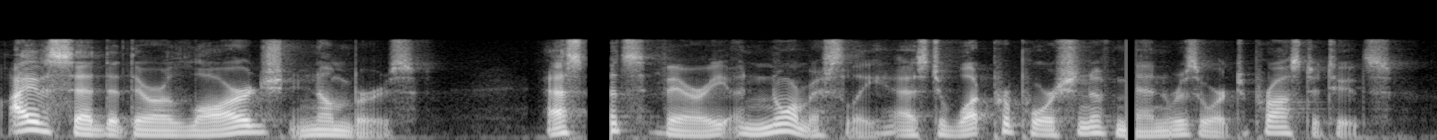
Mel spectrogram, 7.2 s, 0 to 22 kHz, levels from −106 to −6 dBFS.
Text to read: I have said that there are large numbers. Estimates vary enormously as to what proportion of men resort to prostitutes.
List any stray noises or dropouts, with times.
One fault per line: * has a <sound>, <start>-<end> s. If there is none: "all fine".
* has a dropout, 2.9-3.1 s
* has a dropout, 5.6-5.7 s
